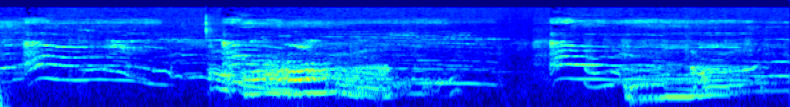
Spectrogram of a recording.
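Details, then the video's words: Pet dog howling in two long phrases separated by a brief pause, each starting high and sliding down, swelling into loud wavering yowls with whimpering breaks. "Mouse Wang howling"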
